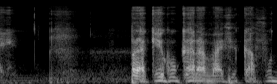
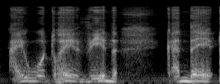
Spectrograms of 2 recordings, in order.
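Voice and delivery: ordinary delivery

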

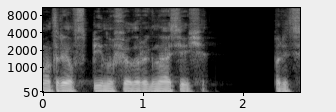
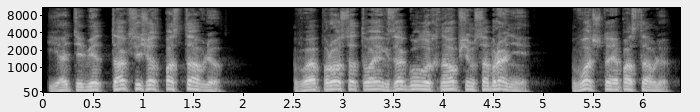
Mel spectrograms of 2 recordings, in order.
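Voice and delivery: loud, raised-pitch threat; threatening; 6 semitones higher, 6 dB louder than usual. Acted. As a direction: lay down a threat as the angry boss. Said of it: "с угрозой сказал Фёдор Игнатьевич". (громко, угрожающе)

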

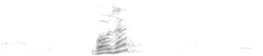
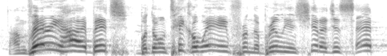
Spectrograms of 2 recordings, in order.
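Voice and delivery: loud defiant reply; 4 semitones higher, 7 dB louder than usual. Retold or imitated. Comic answers Randy, mock-defiant.

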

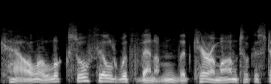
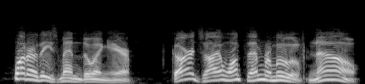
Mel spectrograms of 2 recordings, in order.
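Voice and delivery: high, forceful lordly command; 9 semitones higher, 4 dB louder than usual. A narrator's reading. Lord ordering guards to remove intruders, raised commanding voice. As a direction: order the guards sharply, pitch well up. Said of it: "Lord Alvin commanded".

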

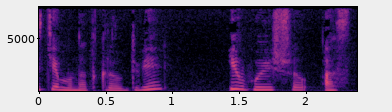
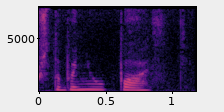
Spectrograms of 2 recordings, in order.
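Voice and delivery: ordinary delivery

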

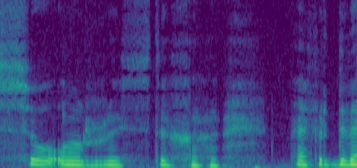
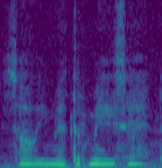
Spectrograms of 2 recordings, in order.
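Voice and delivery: unvoiced, anxious whisper; 8 dB quieter than usual. Niece whispering her fear to the aunt. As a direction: breathe the question fearfully.

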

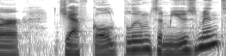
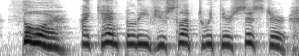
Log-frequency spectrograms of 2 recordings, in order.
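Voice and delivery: high-pitched hammed-up accusation; mock soap outrage; 12 semitones higher, 3 dB louder than usual. Soap character confronting Thor over a sister, mock-scandalized. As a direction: cry the name loud, then stay high. Parody soap opera quarrel.

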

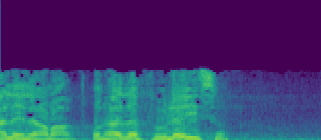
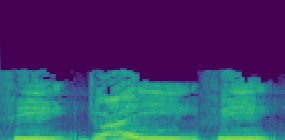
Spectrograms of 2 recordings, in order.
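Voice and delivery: جعي في split into drawn-out syllables; slow syllable demo; much slower than usual. Shown as a demonstration. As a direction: break جعي في apart slowly for students. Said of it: "فتقول جعي".

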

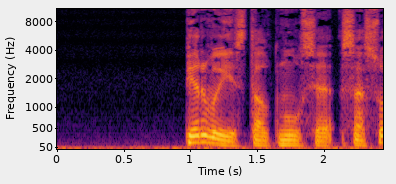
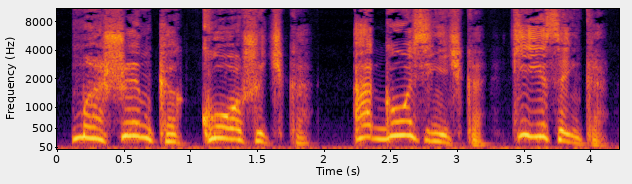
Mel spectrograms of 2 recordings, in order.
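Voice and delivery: moaning; 3 dB louder than usual. A narrator's reading. Blonde explains car and caterpillar names, moaning. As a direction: moan each pet name, pitched way up. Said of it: "простонала Светик".

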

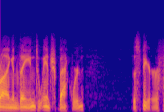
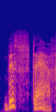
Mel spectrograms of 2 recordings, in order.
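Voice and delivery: shaken, softly strained; understated tremble of shock; low, shaking voice; 8 semitones higher, 3 dB quieter than usual. A narrator's reading. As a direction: say it as if badly shocked. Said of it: "in a low, shaking voice".

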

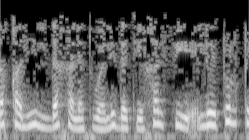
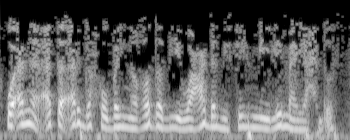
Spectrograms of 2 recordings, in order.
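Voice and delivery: usual speaking voice

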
